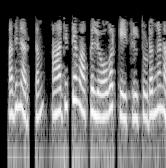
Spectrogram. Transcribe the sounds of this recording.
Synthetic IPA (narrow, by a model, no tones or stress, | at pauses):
ɐðinɐrt̪ːɐmaːd̪jɐt̪jɐʋaːkːɨlo̞ːʋɐrke̞ːsilt̪uɽɐŋːɐɳɐ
